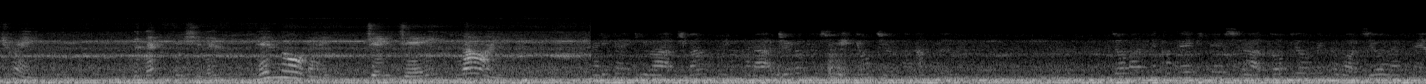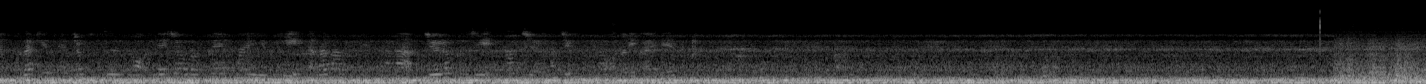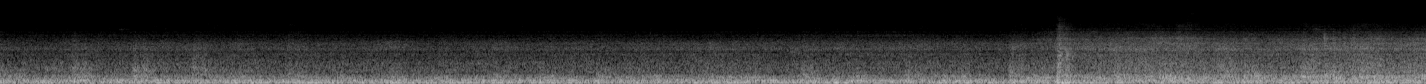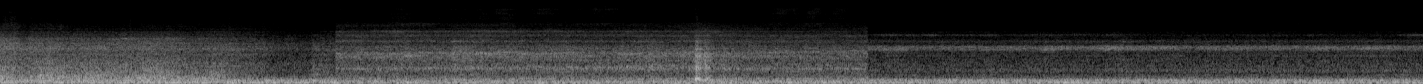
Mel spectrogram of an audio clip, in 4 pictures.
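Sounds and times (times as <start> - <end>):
train wheels rumbling on track: 20.3 - 57.0.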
